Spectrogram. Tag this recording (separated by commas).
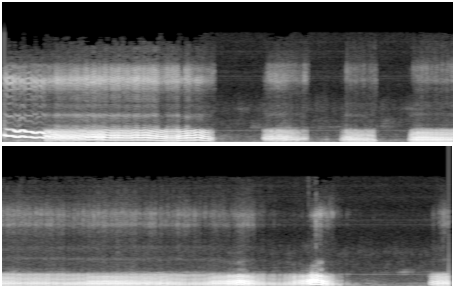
dog growling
